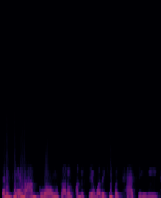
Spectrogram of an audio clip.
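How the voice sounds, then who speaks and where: Her voice is high-pitched, animated and quick as she testifies over a phone-quality line. The late-forties woman is an interview guest and R&B and gospel singer, and she speaks in an impassioned, preachy manner full of emphasis and repeated phrases.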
